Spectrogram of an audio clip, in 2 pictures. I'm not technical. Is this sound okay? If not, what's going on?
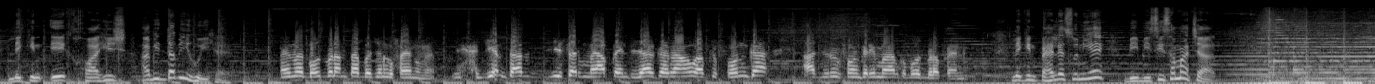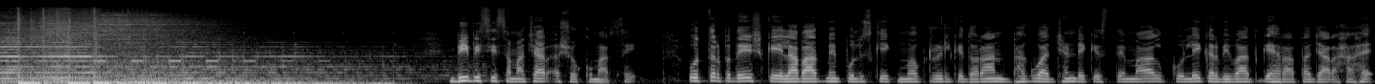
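Yes, it sounds fine, with nothing here that needs fixing.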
